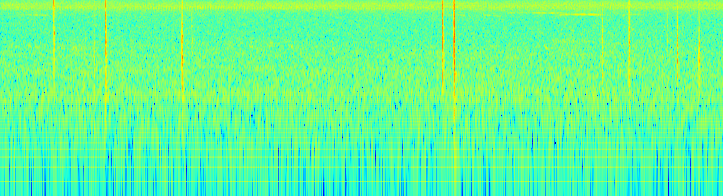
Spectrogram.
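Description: Faint, steady outdoor hiss, broken by about ten sharp ticks at uneven intervals. The loudest ticks are a close pair about four and a half seconds in.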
